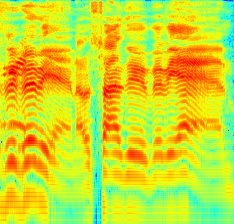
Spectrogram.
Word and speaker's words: Vivianne: it's very common uh in portuguese it's pronounced viviani whereas it sounds and spelt like vivian so that's what i was trying not to be vivian i was trying to do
